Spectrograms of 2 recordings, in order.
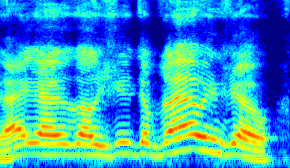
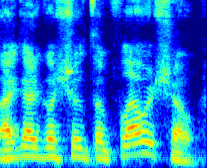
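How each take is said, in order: First: Loud, higher, distorted put-on voice; tripping stoner. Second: Said in the usual way. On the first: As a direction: imitate someone high insisting they have a job. Mimics own tripping self repeating it.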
